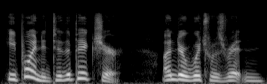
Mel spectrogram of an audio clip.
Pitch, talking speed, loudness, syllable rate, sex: 195 Hz, 200 wpm, -19 LUFS, 6.3 syllables/s, female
